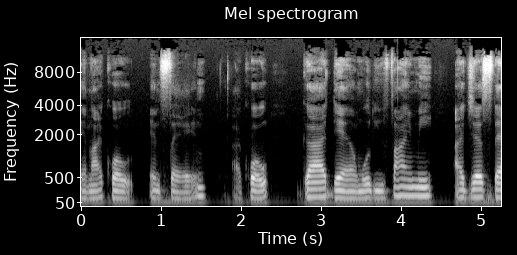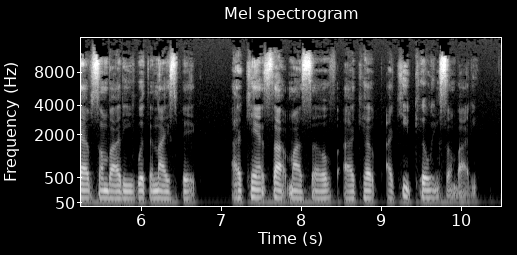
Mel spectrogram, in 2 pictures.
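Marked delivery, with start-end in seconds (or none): none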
